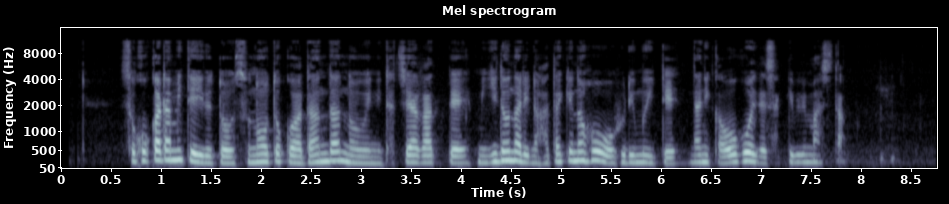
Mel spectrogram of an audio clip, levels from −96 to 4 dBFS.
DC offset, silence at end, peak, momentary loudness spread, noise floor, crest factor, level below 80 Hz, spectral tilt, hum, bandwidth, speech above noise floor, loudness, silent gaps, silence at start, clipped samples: under 0.1%; 0.95 s; -6 dBFS; 12 LU; -61 dBFS; 20 dB; -76 dBFS; -6.5 dB/octave; none; 11.5 kHz; 35 dB; -26 LUFS; none; 0.65 s; under 0.1%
